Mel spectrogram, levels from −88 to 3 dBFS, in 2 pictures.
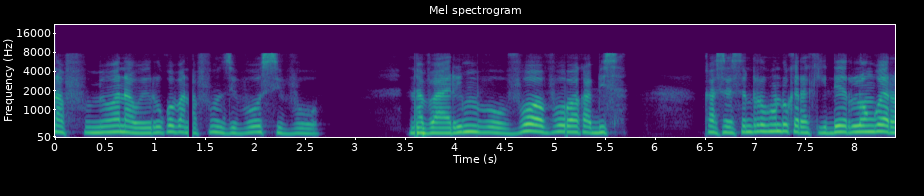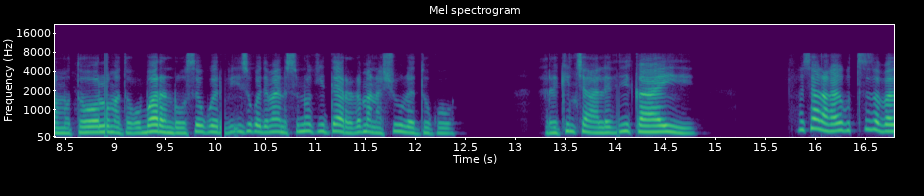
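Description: At 1.33 to 1.38 s the speech drops out for about 49 ms, just before "vosi voo". This is a block of digital silence: likely the output buffer was not filled in time, so the samples became zeros and the sound cut off and back with no fade.

At 3.60 s a 20 ms hard-edged hole opens, and the speech comes back slightly distorted, settling by about 3.71 s. This is packet loss on an ADPCM call, with the gap fitting a single lost packet. The missing data left the decoder's predictor and step size out of step with the sender's until they re-converged.

Another block of digital silence cuts in at 5.10 to 5.12 s (20 ms).

At 8.90 to 8.93 s, between "ndru kundukila kidera longwera" and "tukubwera ndusi", the same ADPCM packet-loss pattern repeats: a 20 ms hole, then a brief disturbed recovery.

Digital silence returns at 10.06 to 10.10 s (40 ms), between "tukubwera ndusi" and "vii isiko jamani sinukitera", and at 14.02 to 14.04 s (20 ms). 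Each is heard as a short hole.

Throughout, the audio has the clear, 7 kHz-limited sound of G.722 wideband telephone coding, which fits its full 64 kbit/s mode.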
